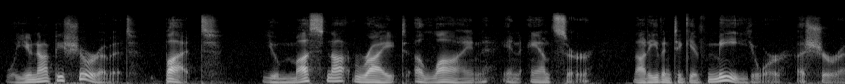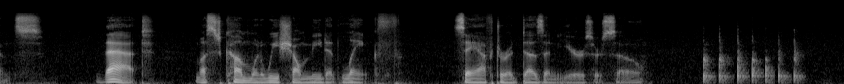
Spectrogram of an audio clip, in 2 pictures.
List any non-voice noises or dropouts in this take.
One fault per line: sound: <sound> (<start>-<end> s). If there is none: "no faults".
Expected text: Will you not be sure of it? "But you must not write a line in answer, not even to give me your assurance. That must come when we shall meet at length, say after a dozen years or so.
sound: thud (15.5-16.5 s)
